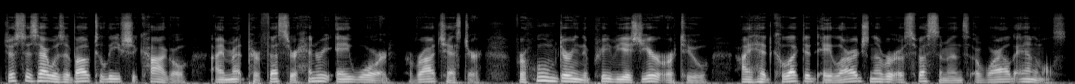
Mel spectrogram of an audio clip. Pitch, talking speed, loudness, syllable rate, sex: 105 Hz, 195 wpm, -19 LUFS, 5.6 syllables/s, male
